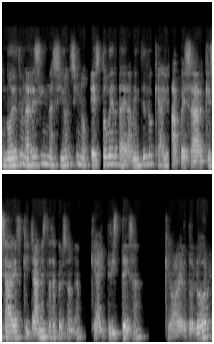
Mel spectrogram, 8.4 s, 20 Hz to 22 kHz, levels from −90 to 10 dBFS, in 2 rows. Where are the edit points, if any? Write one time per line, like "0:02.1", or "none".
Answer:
0:03.3
0:05.9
